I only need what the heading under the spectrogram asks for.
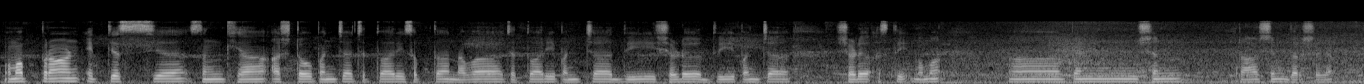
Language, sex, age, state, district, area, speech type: Sanskrit, male, 18-30, Karnataka, Uttara Kannada, rural, read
